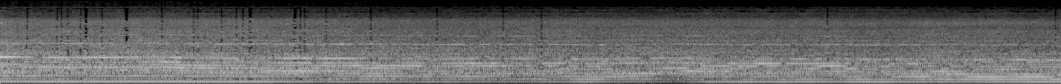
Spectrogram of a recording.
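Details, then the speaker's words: Stihl BG72 two-stroke blower, about 30 years old, rebuilt, now warmed up after a choked cold start: steady high buzzing note that holds even without surging or dropping out; runs much better when warm, normal running. "Runs much better when it warms up."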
